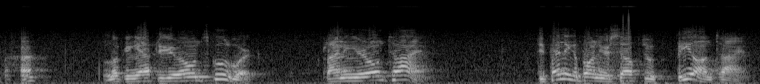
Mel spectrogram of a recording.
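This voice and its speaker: A man acting as a middle-aged schoolteacher in a 1950s educational film, speaking like a narrator of that era in a measured, didactic way. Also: on the high side, very animated, rough recording. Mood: encouraging. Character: kindly, instructive male schoolteacher in a 1950s film. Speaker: teacher advising a student. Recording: hissy old 1950s film soundtrack.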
